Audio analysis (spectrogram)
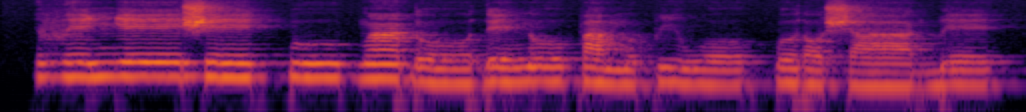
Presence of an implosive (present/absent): present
